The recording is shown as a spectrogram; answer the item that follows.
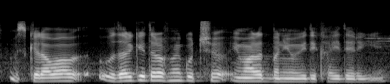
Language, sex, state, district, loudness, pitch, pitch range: Hindi, male, Uttar Pradesh, Lalitpur, -15 LUFS, 155 Hz, 135-175 Hz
